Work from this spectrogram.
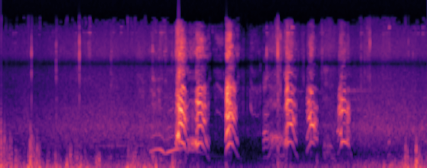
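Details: Cocker Spaniel barking during a retrieve: a whine-like rising note, then a burst of clipped barks in quick succession, a pause, and another run of four or five barks, with low thuds and movement noise underneath.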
